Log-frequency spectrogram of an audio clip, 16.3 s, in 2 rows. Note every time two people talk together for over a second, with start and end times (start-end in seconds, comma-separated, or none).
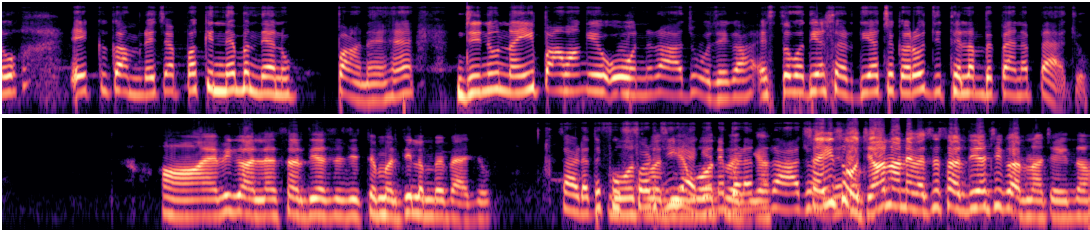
12.7-14.5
